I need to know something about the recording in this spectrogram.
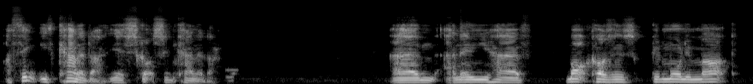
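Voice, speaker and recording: A man's voice: fairly low pitch, measured pace, pauses often. A man hosting a casual livestream chat with a British accent, congested and bunged up, rambling and repeating himself. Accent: British English. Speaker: podcast host.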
